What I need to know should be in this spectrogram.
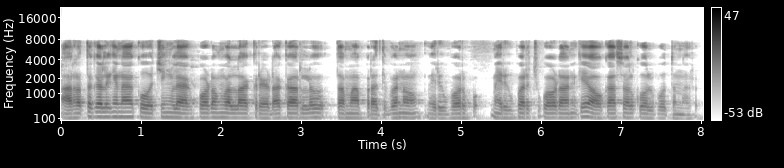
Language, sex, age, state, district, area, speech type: Telugu, male, 18-30, Andhra Pradesh, N T Rama Rao, urban, spontaneous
